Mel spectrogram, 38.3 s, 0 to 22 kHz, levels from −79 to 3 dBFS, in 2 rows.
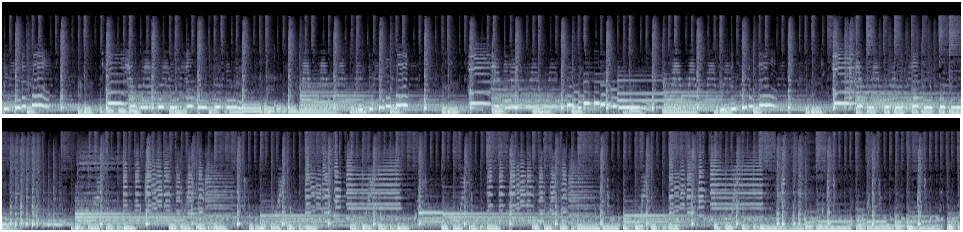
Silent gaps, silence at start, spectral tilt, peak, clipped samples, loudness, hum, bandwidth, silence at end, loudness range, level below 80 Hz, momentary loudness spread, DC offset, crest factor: none; 0 s; -6.5 dB/octave; 0 dBFS; under 0.1%; -12 LUFS; none; 13.5 kHz; 0 s; 4 LU; -18 dBFS; 6 LU; under 0.1%; 12 dB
